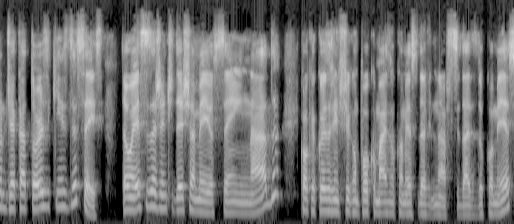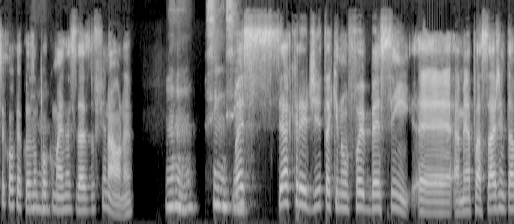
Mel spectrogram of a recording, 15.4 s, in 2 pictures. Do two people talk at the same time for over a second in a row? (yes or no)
no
